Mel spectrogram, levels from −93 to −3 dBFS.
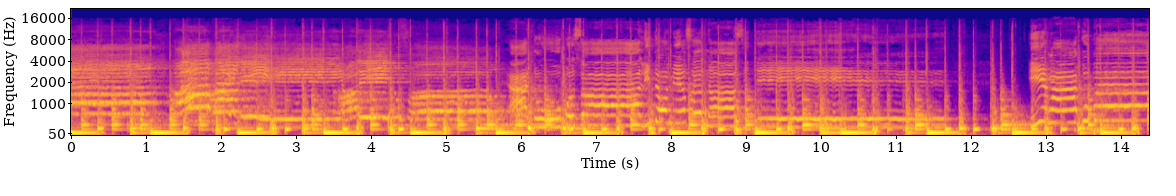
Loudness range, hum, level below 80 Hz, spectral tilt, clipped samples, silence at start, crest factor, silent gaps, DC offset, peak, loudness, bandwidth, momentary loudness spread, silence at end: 1 LU; none; -24 dBFS; -6.5 dB/octave; under 0.1%; 0 s; 10 dB; none; under 0.1%; 0 dBFS; -10 LUFS; 13 kHz; 3 LU; 0 s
